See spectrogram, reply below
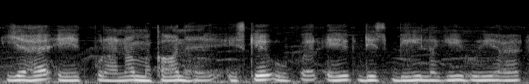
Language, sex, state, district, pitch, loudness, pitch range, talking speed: Hindi, male, Uttar Pradesh, Saharanpur, 190 Hz, -16 LUFS, 180-195 Hz, 145 wpm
